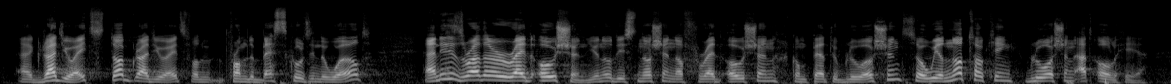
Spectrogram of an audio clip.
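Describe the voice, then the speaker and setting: A man with a French accent, fairly high pitch and very wide pitch swings at a moderate pace, on a very clean recording with a silent background. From France. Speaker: HR and communications executive, conference speaker. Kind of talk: conference keynote. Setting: stage with audience. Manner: halting, many fillers.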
